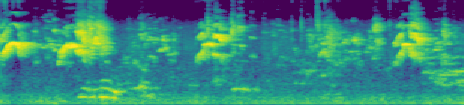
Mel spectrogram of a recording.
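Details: A pet cockatiel in its home gives three or four clustered bursts of scratchy high chirps separated by short quiet gaps.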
